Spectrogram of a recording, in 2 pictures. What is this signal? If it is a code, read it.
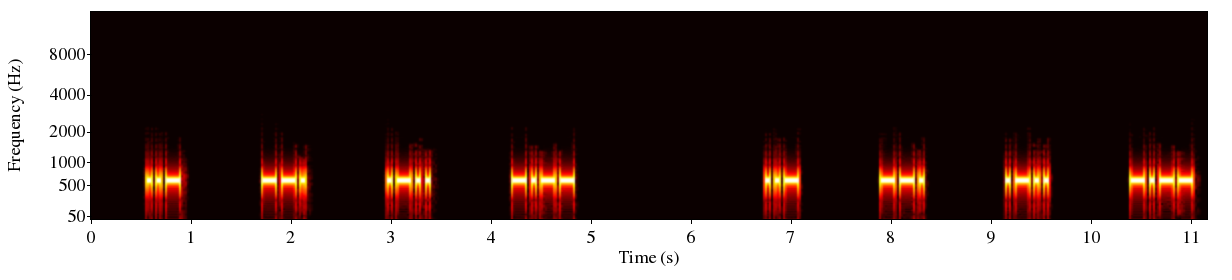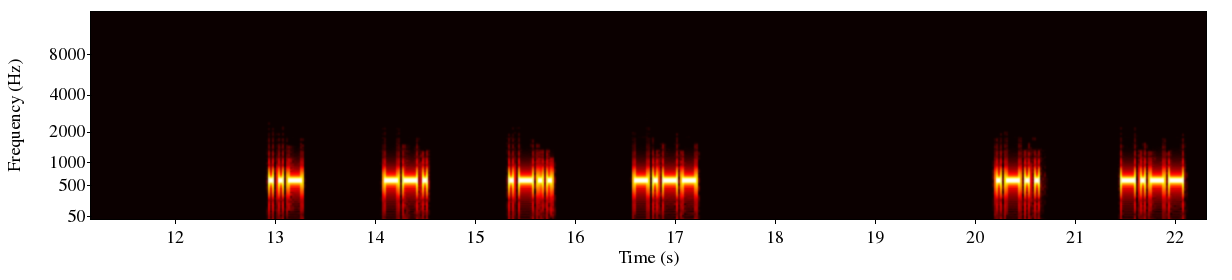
Morse code, heard as a keyed tone, about 25 wpm, spaced as for 9 wpm, 600 Hz. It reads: UGLY UGLY UGLY LY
